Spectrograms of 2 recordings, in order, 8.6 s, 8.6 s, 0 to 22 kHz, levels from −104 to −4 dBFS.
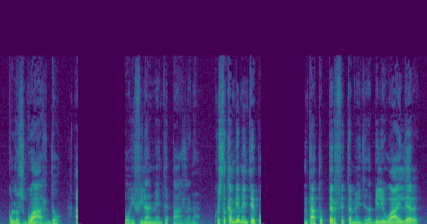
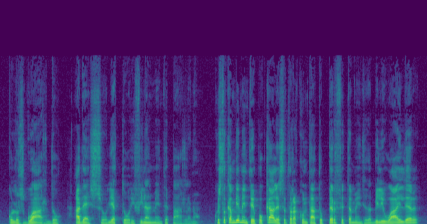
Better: second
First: audio cutting out; at 1.5 s for 1 s and at 5 s for 1 s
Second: none

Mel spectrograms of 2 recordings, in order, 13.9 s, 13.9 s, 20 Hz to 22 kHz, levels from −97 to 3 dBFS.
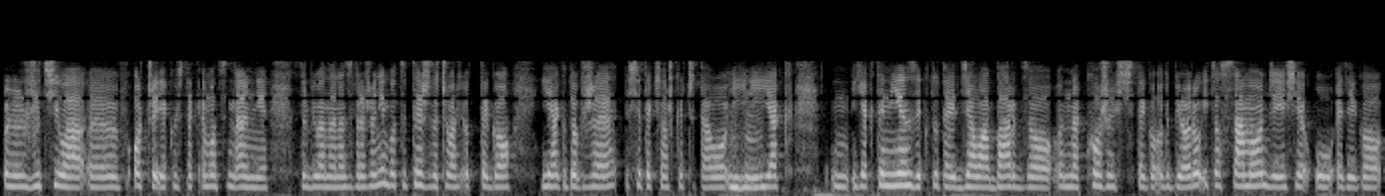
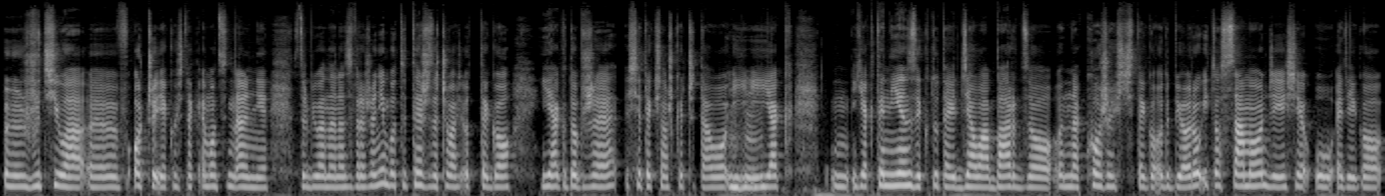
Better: second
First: garbled, watery; badly; nothing above 6 kHz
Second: none

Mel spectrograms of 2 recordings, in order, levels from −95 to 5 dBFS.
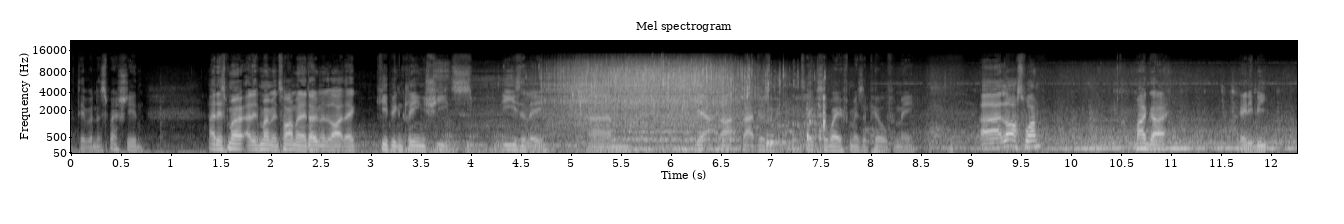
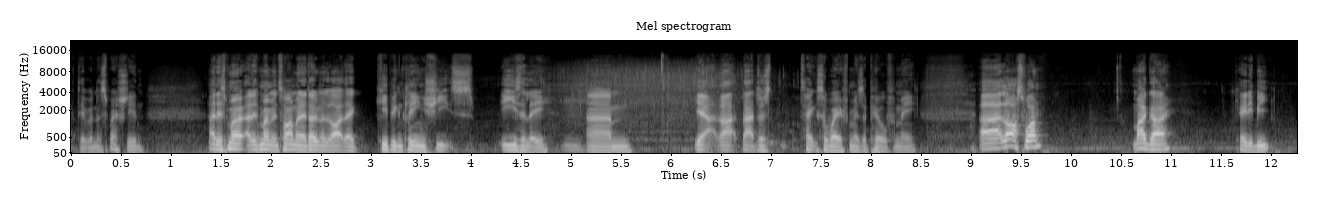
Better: second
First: household noises; loud; throughout; 1 dB below the speech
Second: household noises; faint; throughout; 25 dB below the speech

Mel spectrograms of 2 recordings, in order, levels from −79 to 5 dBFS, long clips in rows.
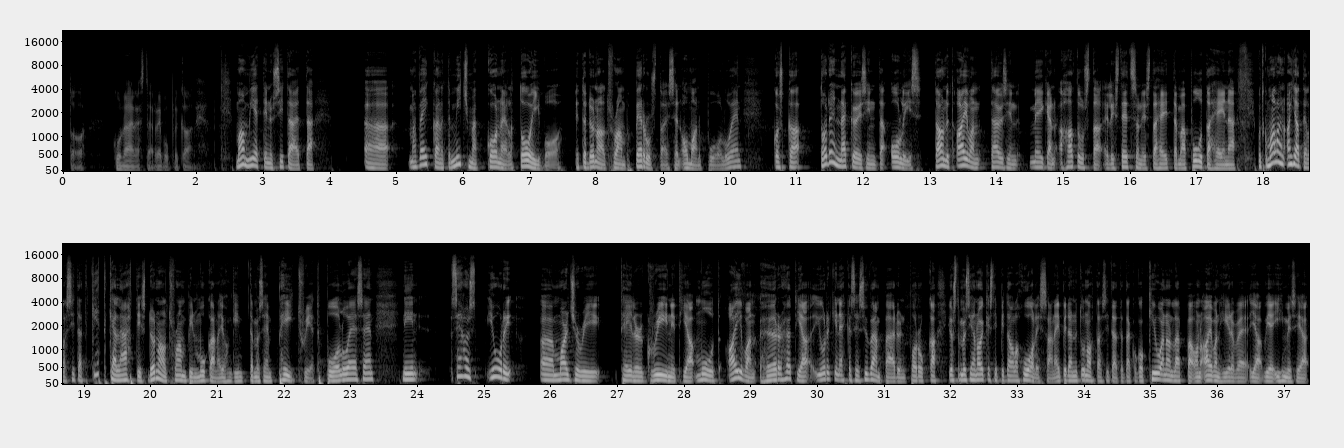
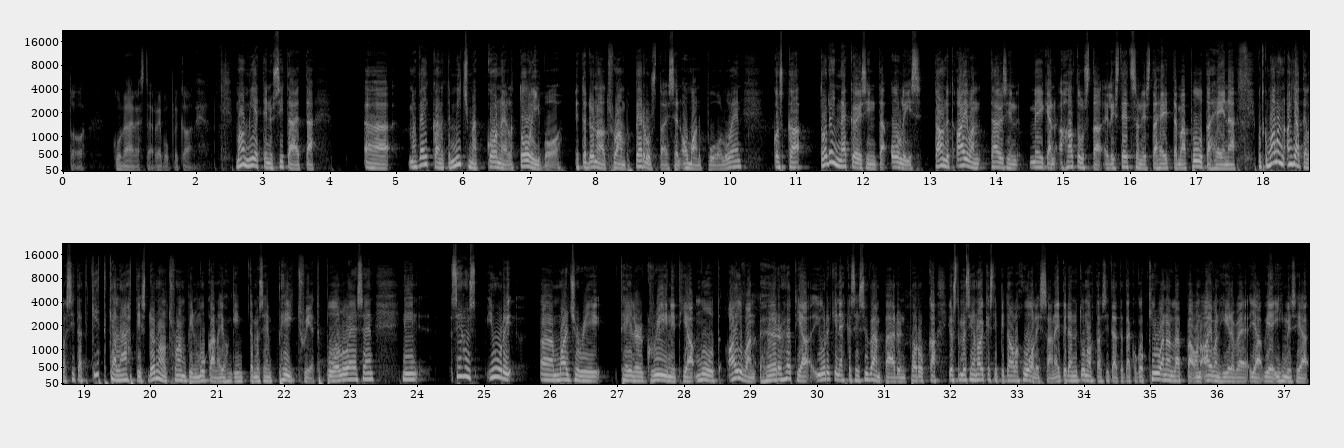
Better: first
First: none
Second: distortion; slight; 10 dB below the speech

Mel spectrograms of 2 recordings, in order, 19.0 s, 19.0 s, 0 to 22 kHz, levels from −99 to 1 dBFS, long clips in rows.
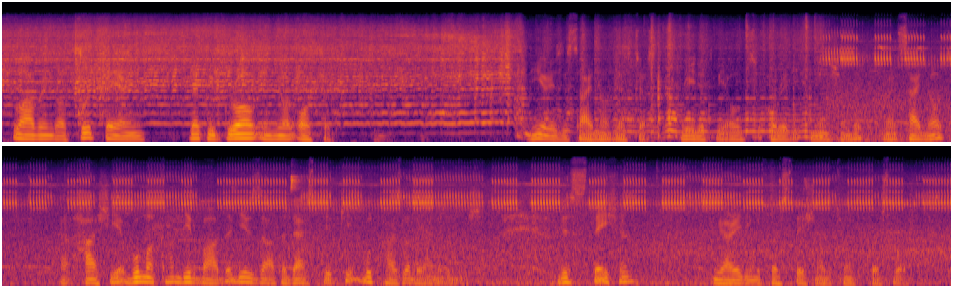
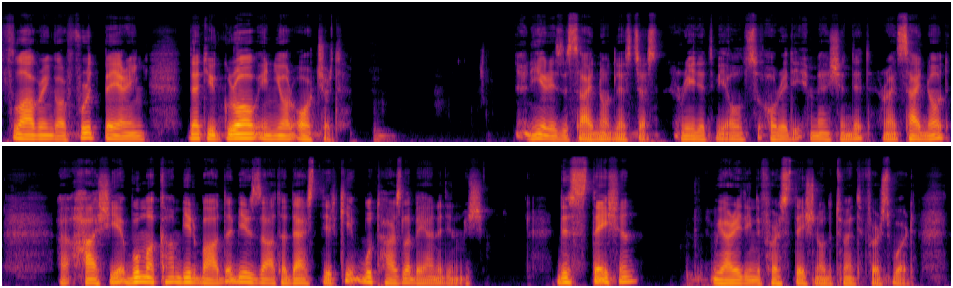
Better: second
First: animal sounds; very loud; throughout; 3 dB above the speech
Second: none

